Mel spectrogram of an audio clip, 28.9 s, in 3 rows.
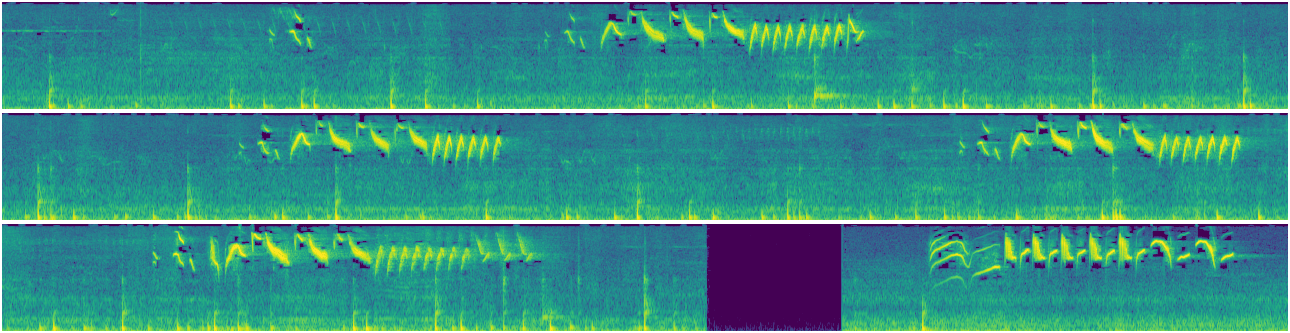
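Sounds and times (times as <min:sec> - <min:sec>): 
American goldfinch contact song: 0:00.0 - 0:24.4, 0:26.2 - 0:28.8
background clicks and taps: 0:05.5 - 0:24.6.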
